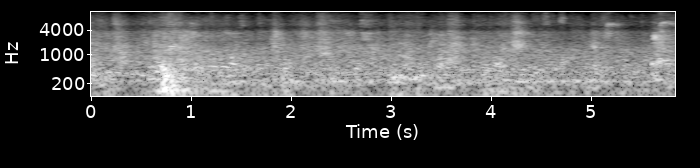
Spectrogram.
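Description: An elderly man speaks in a calm, steady voice in a large echoing room.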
